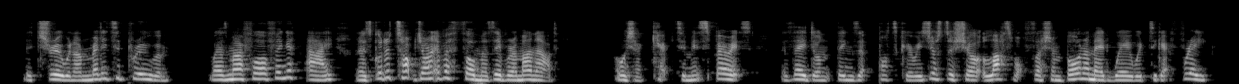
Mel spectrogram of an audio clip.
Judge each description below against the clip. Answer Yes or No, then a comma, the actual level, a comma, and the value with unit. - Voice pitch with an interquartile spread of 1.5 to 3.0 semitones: No, average, 3.4 semitones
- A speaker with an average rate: No, fast, 270 wpm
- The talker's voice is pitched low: No, high, 215 Hz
